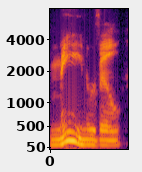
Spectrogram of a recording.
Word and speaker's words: Manorville: I was always saying Manorville, but somebody from Long Island wrote into my channel saying that, it's like, hey, Long Island commuter here. We pronounce it Manorville.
